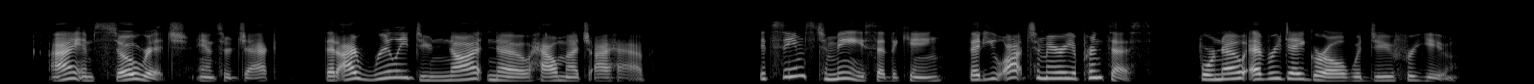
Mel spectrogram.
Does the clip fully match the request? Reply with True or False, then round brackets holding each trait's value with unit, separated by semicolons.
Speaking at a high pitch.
True (215 Hz)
